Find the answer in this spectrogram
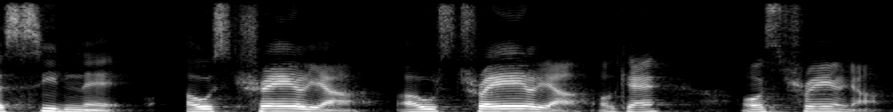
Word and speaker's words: Australia: Australia, accent tonique ici, Australia. Faites bien la diphtongue, Australia.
